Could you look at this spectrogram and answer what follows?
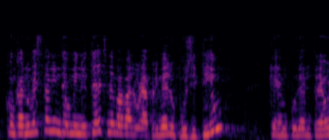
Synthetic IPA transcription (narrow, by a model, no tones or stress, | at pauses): kɔŋkənumest̪ənimd̪ɛwminut̪ɛznɛmaβaluɾapɾimelupuzit̪iw | kempuðɛmt̪ɾɛw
